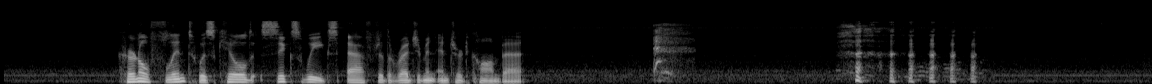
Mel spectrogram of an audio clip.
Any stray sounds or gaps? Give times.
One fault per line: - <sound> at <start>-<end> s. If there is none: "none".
- laugh at 6.5-7.0 s
- laugh at 8.4-9.9 s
